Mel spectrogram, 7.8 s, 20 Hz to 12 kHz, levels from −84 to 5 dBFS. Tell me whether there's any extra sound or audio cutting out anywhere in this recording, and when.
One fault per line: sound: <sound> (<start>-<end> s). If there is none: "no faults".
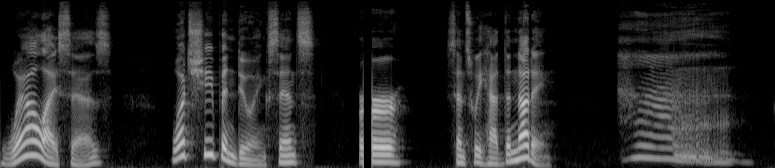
sound: dropout (3.6-3.7 s)
sound: sigh (6.2-7.6 s)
